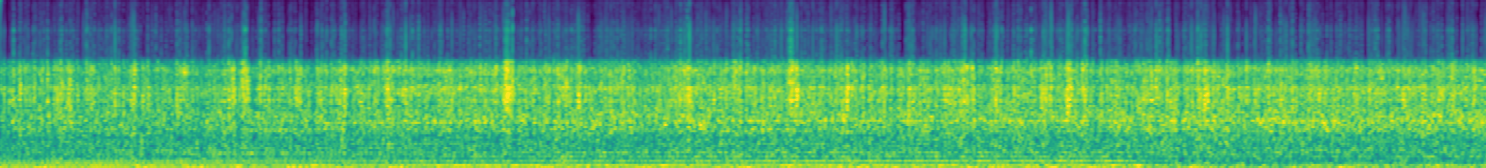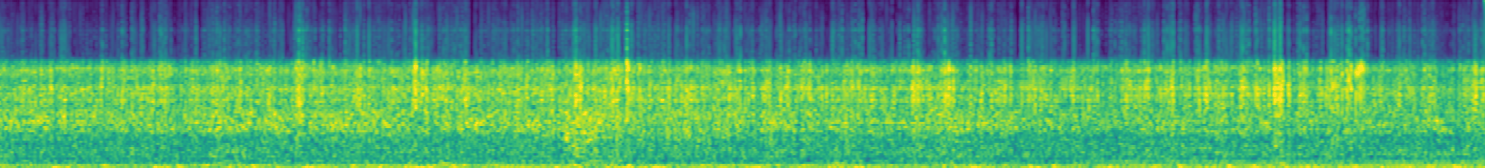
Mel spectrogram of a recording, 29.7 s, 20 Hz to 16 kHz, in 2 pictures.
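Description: Suzuki SX4's four-cylinder engine breathing through a K&N Apollo cold air intake, heard from inside the car while cruising: a steady low drone over tyre and road noise. About twelve seconds in, the engine note shifts and wavers, then settles back to the steady drone near the end.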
